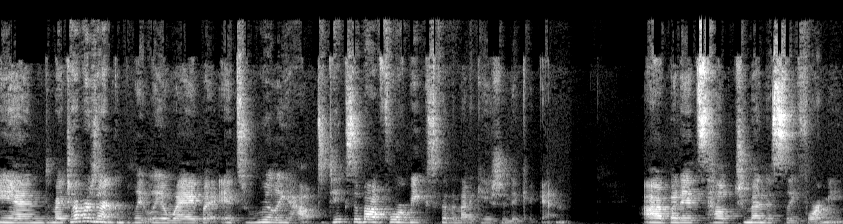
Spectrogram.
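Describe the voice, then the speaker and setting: In an American accent, a woman speaks at a fairly quick pace with a fairly high pitch and fairly even intonation. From Massachusetts. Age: 30s. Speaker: video blogger with Parkinson's disease. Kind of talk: personal testimony monologue. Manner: hesitant, many fillers.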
